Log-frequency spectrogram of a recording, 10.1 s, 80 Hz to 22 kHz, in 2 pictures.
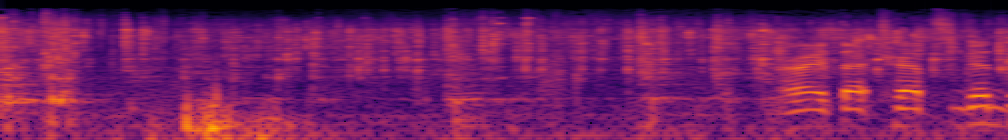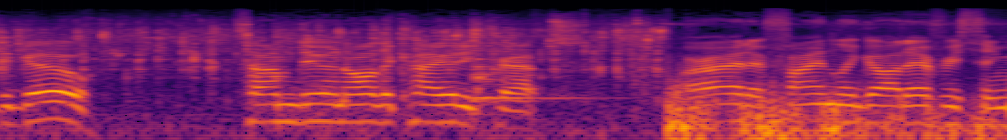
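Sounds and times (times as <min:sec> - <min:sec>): chain clinking against metal pot: 0:00.0 - 0:08.5
liquid sloshing: 0:00.0 - 0:08.5
wood fire crackling: 0:00.0 - 0:09.4.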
